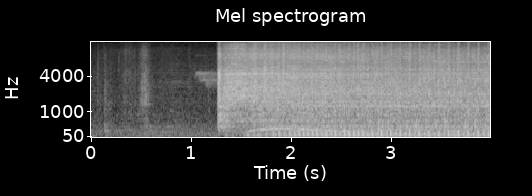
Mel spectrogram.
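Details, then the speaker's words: Toro Power Clear 621E snowblower, 163cc OHV four-stroke, after its clogged main jet was cleaned: the pull start catches at once into a fast, slightly ragged single-cylinder beat, fuel delivery unsettled. The carburettor still needs proper cleaning; rough running. "runs card needs to be clean definitely"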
